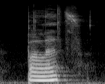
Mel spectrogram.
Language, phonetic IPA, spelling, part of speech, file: Czech, [ˈpalɛt͡s], palec, noun, Cs-palec.ogg
- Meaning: 1. thumb 2. big toe 3. inch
